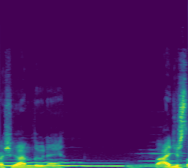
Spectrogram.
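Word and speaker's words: Lune: It's Lun. You were always there for me. E can be pronounced like an A in some languages.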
